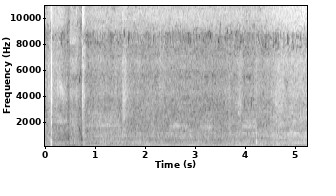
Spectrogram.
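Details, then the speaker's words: Holden UC Torana, first start attempt after tank fitted and fresh fuel: quiet steady low hum and faint whir after clicks as the electric fuel pump primes off the key; a copper fuel line then showed seepage. "Pump's humming away."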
